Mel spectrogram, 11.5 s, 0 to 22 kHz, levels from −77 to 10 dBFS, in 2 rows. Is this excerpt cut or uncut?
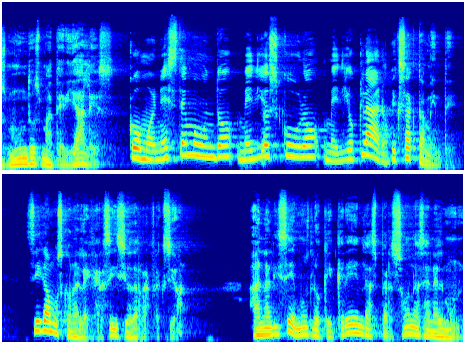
uncut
